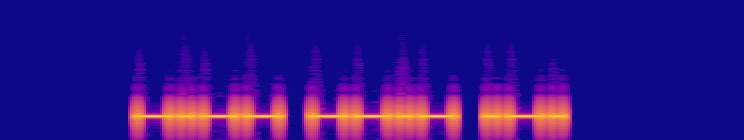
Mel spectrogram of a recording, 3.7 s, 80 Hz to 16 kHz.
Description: Morse code, heard as a keyed tone, about 21 wpm, 700 Hz. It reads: YQR
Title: USA Call Sign Postfixes - 3 Letters 22wpm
